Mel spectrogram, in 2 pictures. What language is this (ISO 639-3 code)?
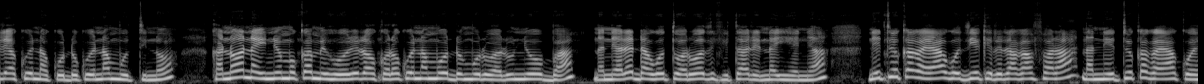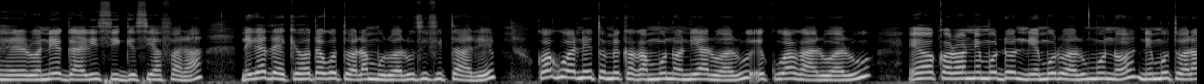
kik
